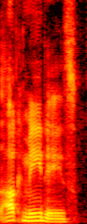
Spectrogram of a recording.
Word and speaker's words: Archimedes: do you how how you spell that man Archimedes Archimedes oh that's how you do it it's Archimedes it's Archimedes I thought it spelled aredes spot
